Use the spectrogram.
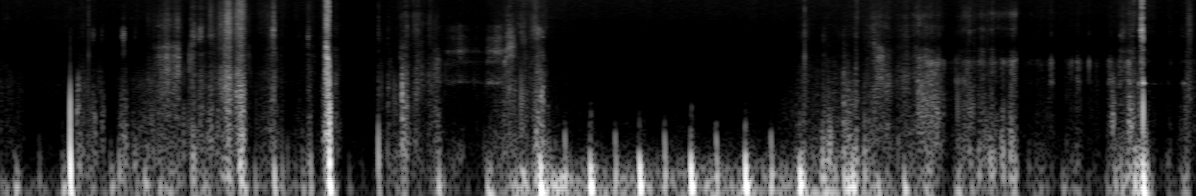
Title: My heartbeat sound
